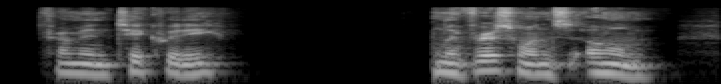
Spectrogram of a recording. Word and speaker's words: Om: The first one's m spelled normally a u m and it gets truncated as most languages do when the vowels come together and we just pronounce it as one syllable.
